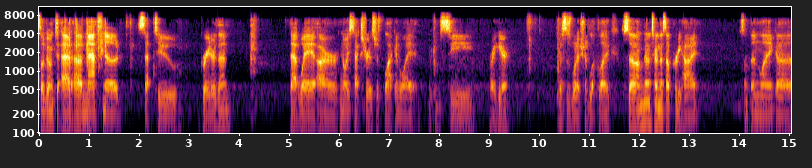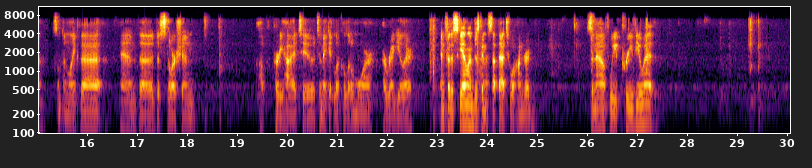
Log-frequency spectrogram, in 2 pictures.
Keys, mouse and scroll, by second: 0.1 click, 0.5 shift+a, 2.8-3.1 scroll up 6, 3.6 click, 4.9 click, 7.7 ctrl+shift+click, 10.0 ctrl+shift+click, 11.6 middle click, 11.6 scroll up 2, 12.1 click, 16.6 click, 18.4 shift+click, 22.7 click, 22.7 KP_0, 24.7 middle click, 25.3-25.7 scroll down 6, 25.5 middle click, 26.8 ctrl+shift+click, 27.8 middle click, 28.6 scroll down 3, 28.9 scroll up 1, 29.2 space.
